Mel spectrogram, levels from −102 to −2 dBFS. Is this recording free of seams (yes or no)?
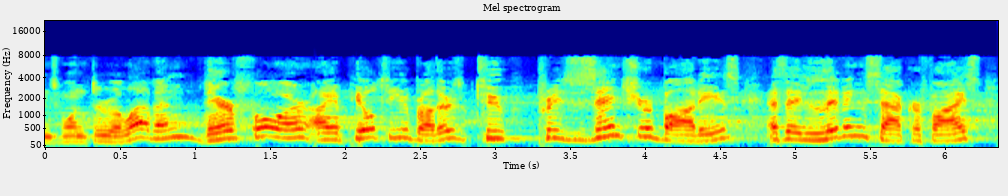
no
